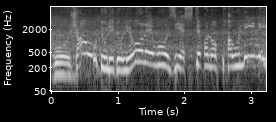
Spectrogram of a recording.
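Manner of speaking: Chinese in a broad, lilting Geordie accent. Shown as a demonstration. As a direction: speak Chinese like a loud Geordie. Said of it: "Chinese with a Geordie accent".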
